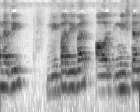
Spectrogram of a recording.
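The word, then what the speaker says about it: Dniester: आगे ये है आपका डेन्यूब रिवर, डेन्यूब रिवर, और यहां पे निस्टर और नीपर में जो है डी लगा के आएगा, डी साइलेंट रहेगा, तो डी लगा के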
